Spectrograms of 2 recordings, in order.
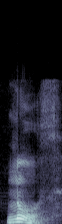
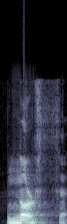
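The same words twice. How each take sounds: First: The r sound is not pronounced. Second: The r sound is clearly pronounced. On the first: "British pronunciation. ... The, Brit the British don't" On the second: "American. The Americans pronounce the R"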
